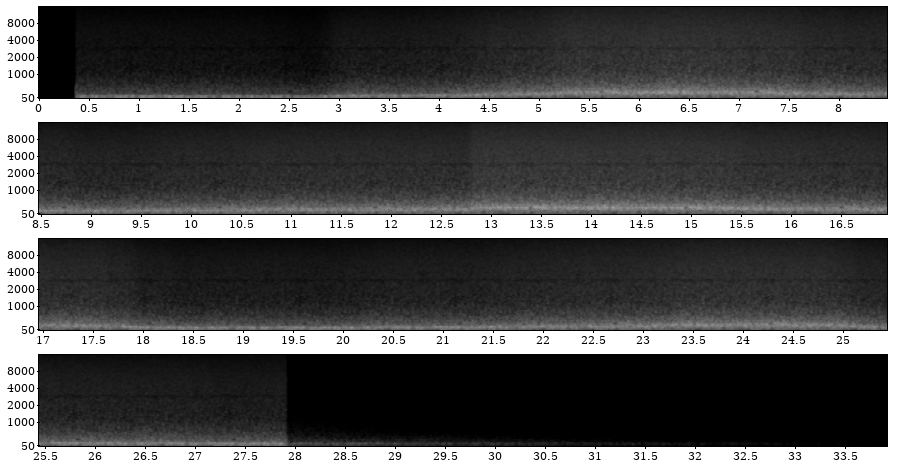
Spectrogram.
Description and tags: wind synth high altitude drone bird flying
drone, synth, wind, altitude, high, flying, bird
